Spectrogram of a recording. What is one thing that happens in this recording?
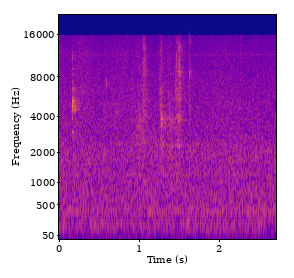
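A bottle cap twists open with a faint click.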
